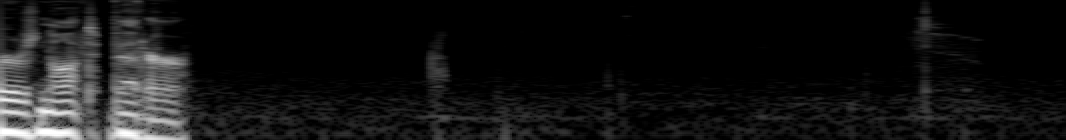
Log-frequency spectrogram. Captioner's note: silence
